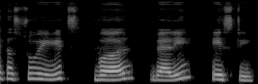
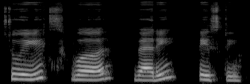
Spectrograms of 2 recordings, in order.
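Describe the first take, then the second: First: Very slow, clear teaching read; slow model sentence. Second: Very slow repeat, clear and even; slow model sentence. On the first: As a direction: say it slowly for the class. (धीरे-धीरे साफ़ पढ़ना) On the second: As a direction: repeat slowly for the class. (धीरे-धीरे दोहराना) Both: Shown as a demonstration. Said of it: "तो हम कैसे लगाएंगे?".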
